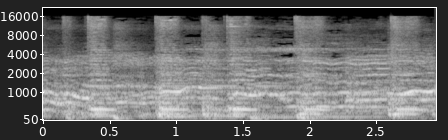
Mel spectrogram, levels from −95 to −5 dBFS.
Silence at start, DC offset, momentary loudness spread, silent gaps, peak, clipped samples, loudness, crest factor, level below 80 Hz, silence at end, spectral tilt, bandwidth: 0 s; under 0.1%; 3 LU; none; -2 dBFS; under 0.1%; -18 LUFS; 16 dB; -42 dBFS; 0 s; -4 dB/octave; 17 kHz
